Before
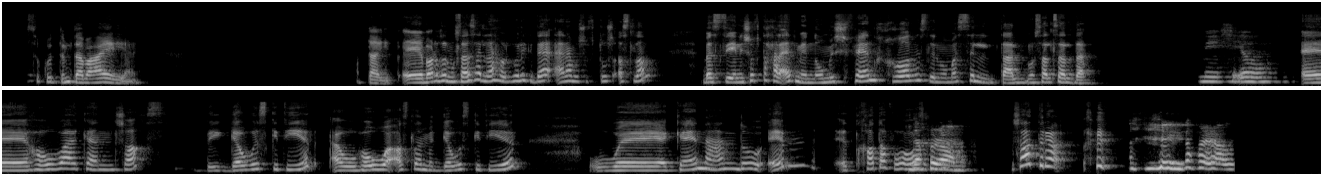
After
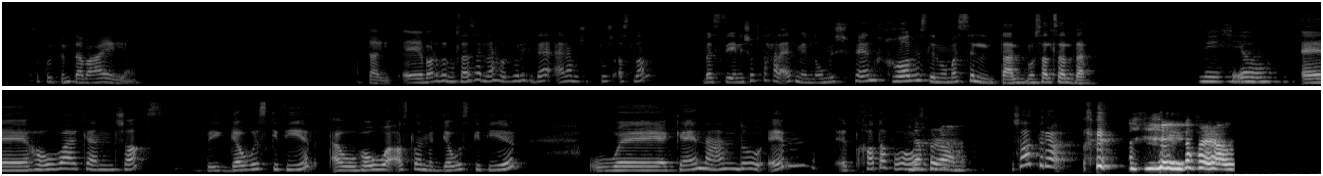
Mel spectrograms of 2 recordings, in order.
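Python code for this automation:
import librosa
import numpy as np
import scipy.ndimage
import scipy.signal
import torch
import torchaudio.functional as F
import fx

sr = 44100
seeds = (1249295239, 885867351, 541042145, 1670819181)

y = fx.gain(x, sr, db=fx.line((8.51, -15.5), (9.02, -7.0), (23.61, -7.0), (23.79, -1.0), (24.23, 7.0)))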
